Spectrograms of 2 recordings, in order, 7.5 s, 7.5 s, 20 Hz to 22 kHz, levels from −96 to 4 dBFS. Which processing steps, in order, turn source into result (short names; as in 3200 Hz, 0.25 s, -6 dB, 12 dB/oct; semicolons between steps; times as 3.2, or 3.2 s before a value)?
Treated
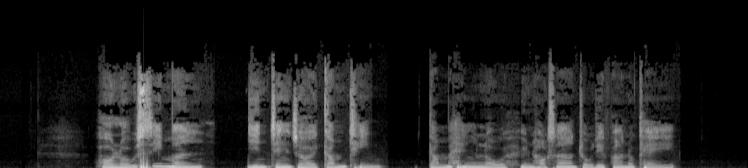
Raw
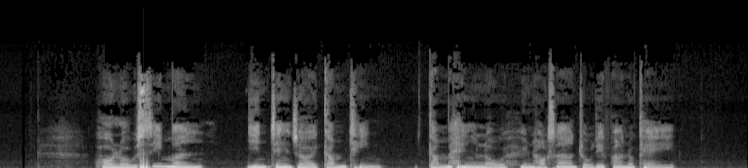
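bell 9800 Hz +10.5 dB 2.5 oct, from 3.72 s -3.5 dB, from 4.8 s +4.5 dB; gate -40 dBFS, range -12 dB; gain -4 dB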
